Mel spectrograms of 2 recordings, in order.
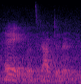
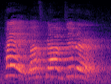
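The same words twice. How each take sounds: First: It is said at normal volume. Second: It is said loudly, with more air pressure.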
